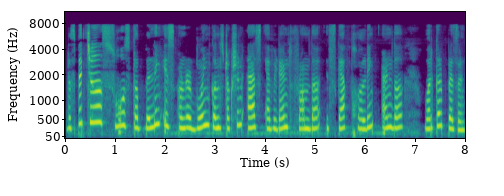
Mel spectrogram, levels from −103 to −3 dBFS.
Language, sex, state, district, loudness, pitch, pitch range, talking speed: English, female, Jharkhand, Garhwa, -16 LUFS, 275 Hz, 260-325 Hz, 135 wpm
